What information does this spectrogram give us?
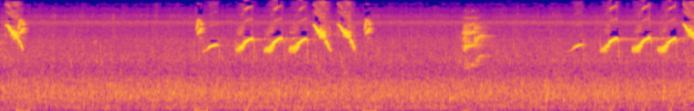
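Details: Double-collared seedeater singing the Tui Tui Zel Zel song style, used with pauses for teaching young birds and for tournaments: bursts of rising slurred whistles mixed with sharp high downward notes, separated by quiet gaps, over a steady faint high whine.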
